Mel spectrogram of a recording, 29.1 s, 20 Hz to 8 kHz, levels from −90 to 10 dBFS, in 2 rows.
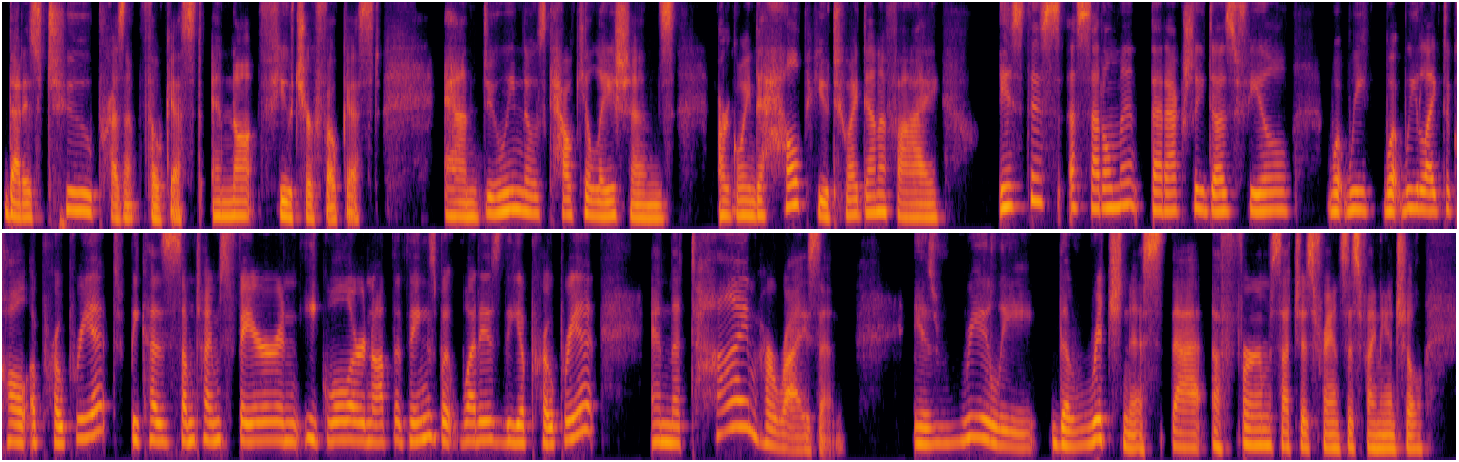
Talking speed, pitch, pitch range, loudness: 135 wpm, 180 Hz, 140-200 Hz, -19 LUFS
